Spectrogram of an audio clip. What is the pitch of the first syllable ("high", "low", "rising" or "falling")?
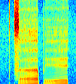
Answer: rising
